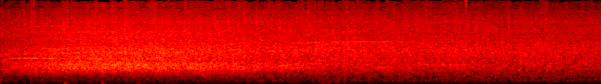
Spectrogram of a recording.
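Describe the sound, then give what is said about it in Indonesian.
A concert audience applauds the Royal Malaysian Navy (TLDM) silent drill platoon from the TLDM Lumut naval base, a dense wash of many hands clapping that swells quickly and holds at a fairly even level for several seconds before easing slightly. “penonton semua, berikan tepukan kepada pasukan kawat senyap TLDM dari pengkalan TLDM Lumut.”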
